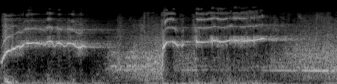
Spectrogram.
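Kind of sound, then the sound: human body sound, loud finger whistling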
